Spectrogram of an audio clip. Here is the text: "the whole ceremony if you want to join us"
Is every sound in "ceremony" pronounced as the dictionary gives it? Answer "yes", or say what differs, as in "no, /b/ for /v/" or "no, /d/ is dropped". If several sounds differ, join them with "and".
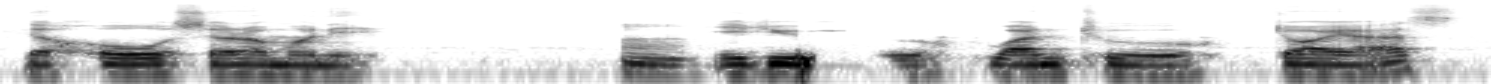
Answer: yes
